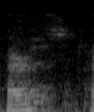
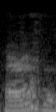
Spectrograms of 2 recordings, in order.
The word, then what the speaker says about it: Peretz: Really, how do you say that? – Peretz. Peretz is right, yeah. Well, in Hebrew, you might throw some more phlegm in there.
